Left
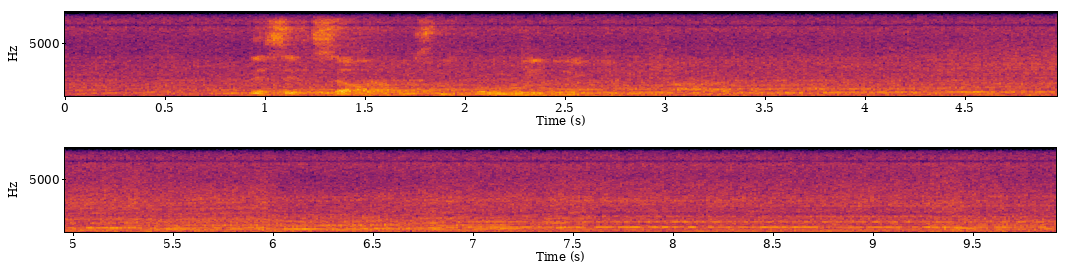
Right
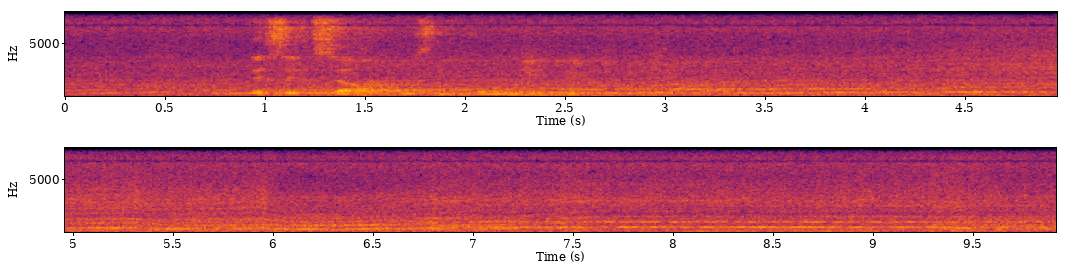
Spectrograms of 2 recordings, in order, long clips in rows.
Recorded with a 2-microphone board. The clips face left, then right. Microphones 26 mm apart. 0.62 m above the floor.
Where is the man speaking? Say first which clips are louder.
Left 1 dB; 30° left (ahead or behind), 9.5 m.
